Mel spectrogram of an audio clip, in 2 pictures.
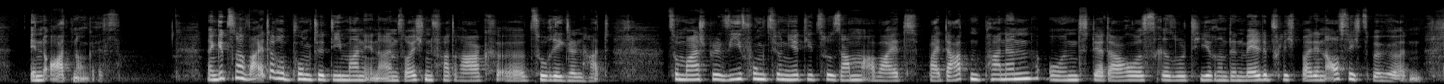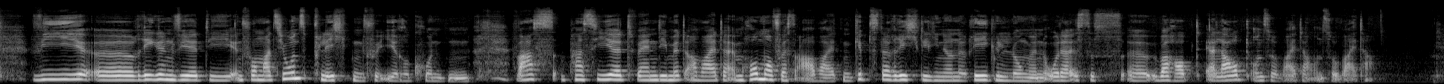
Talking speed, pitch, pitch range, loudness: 145 wpm, 205 Hz, 190-225 Hz, -19 LUFS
